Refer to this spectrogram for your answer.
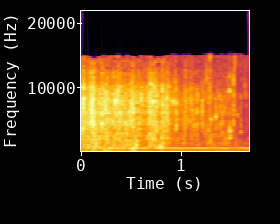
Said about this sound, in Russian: Потоп. Вода? Вчера ее здесь не было.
